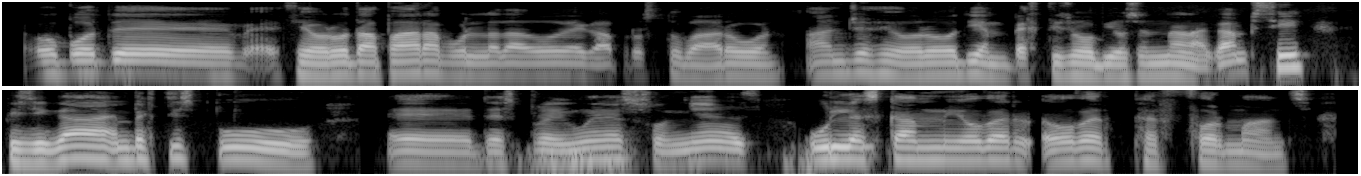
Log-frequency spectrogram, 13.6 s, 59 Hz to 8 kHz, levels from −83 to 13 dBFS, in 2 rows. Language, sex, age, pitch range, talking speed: Greek, male, 20-39, 110-130 Hz, 130 wpm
